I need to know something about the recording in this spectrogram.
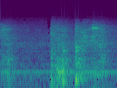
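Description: An electric guitar plays notes through an amplifier.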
